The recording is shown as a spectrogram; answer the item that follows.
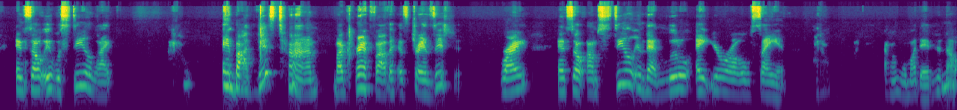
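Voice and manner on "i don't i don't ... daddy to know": fast, rushed, hushed half-whisper. Retelling what the speaker said at eight years old: retelling in a half-whisper. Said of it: "I'm whispering".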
